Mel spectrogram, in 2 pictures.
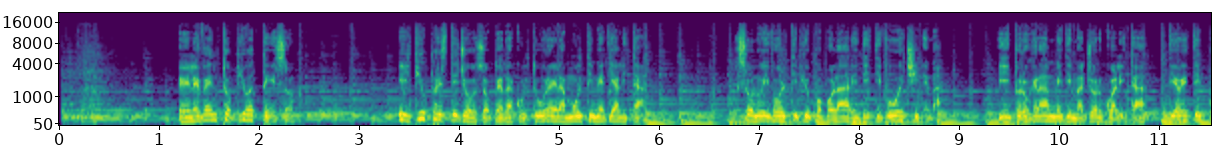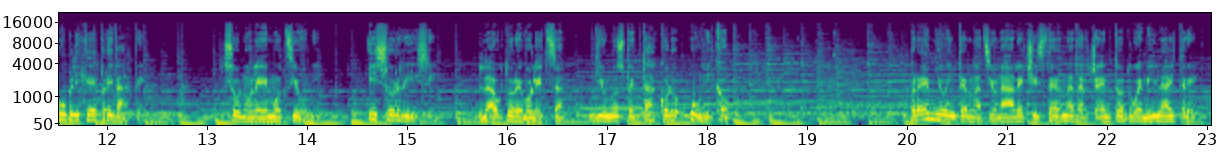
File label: promo; Premio Cisterna d'argento 2003 Promo RAI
